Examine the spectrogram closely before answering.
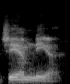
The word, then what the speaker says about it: Jamnia: Or Yamnia? I forgot how it's said. Yeah, we pronounce it Jamnia.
